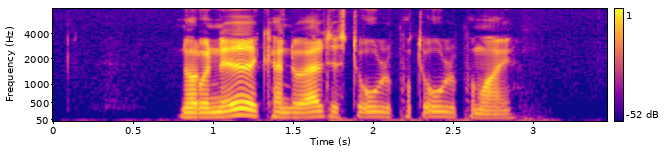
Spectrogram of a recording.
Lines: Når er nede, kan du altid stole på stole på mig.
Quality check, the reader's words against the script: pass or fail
pass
